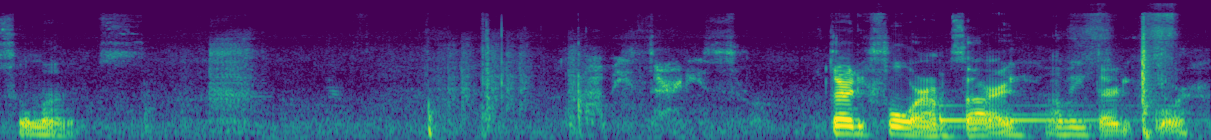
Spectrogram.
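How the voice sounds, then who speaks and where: Casting note: thirties woman, lowish voice, loose chatty livestream host answering comments. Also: unhurried, vocal fry, whispered. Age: 30s. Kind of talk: casual livestream chat.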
